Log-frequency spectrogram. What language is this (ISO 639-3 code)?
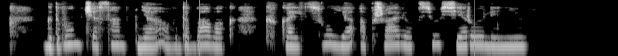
rus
